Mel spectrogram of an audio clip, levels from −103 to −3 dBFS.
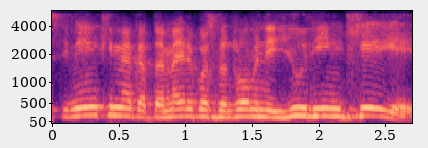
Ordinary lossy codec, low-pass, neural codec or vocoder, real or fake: Opus, 16 kbps; 5.4 kHz; codec, 16 kHz, 2 kbps, X-Codec, WavLM features, trained on Multilingual LibriSpeech; fake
